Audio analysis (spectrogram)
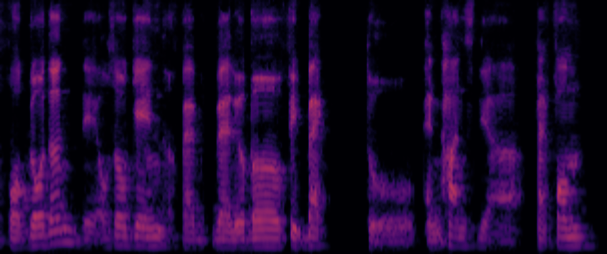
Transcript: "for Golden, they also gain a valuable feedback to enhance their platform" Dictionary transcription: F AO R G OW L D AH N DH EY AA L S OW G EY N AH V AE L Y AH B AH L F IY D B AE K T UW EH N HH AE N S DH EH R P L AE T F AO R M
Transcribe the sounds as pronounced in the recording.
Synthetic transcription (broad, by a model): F AO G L OW D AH N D EY AA L S OW G EY N AH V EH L Y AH B AH L F IY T B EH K T UW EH N HH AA N S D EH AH P L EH T F AO M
